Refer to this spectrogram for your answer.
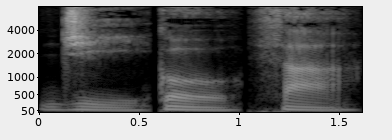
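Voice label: "jikotha", concatenated syllables; Affixing experiment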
